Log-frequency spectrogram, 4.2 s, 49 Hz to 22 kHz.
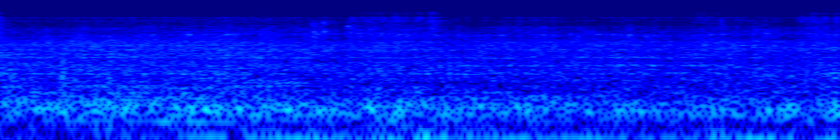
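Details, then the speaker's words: Heavy lorry with a 4-over-4 eight-speed gearbox, pulling away uphill from a roundabout in 4th gear: deep, laboured diesel drone low on revs; the engine is lugging in too high a gear. "she can hear it's really really really struggling in forth"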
